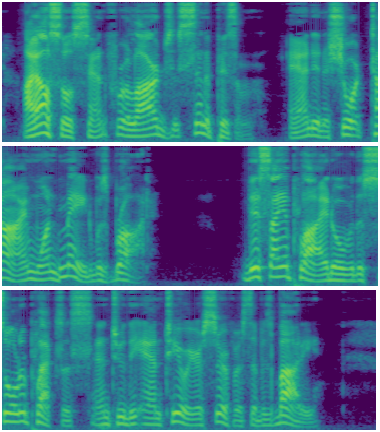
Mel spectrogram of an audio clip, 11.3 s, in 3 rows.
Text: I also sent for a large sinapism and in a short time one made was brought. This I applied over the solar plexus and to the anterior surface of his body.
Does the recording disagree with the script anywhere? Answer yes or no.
no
